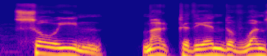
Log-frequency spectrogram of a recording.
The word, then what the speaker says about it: Samhain: Samhain, pronounced Soin, marked the end of one cycle of life and the beginning of another.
